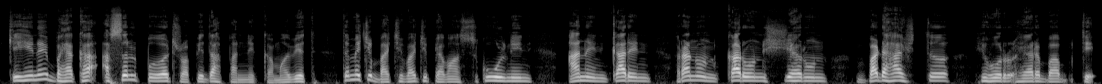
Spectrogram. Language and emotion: Kashmiri, neutral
